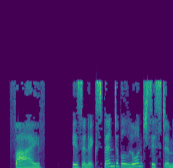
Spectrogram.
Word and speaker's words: Atlas V: Atlas V is pronounced 5, is an expendable launch system in the Atlas rocket family.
